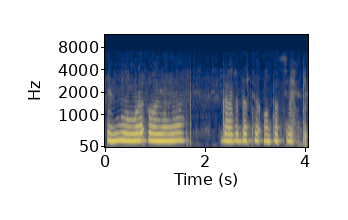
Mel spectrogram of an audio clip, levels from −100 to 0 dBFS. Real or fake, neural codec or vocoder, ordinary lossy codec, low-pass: fake; codec, 16 kHz, 4 kbps, FreqCodec, smaller model; MP3, 64 kbps; 7.2 kHz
